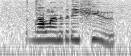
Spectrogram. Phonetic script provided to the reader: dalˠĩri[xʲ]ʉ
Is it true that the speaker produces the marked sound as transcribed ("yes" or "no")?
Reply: yes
